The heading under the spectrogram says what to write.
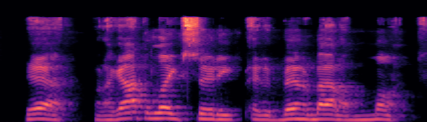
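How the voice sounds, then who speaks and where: A somewhat breathy man with an American accent speaks at a fairly high pitch with monotone, flat intonation. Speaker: cancer survivor and navy veteran. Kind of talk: interview testimony. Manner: casual.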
